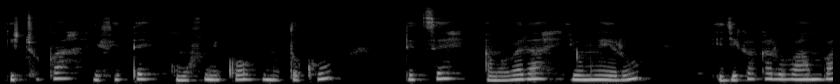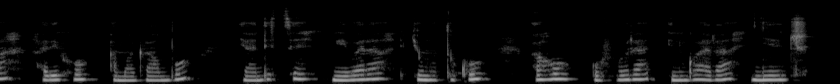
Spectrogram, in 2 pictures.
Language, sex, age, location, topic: Kinyarwanda, female, 25-35, Huye, health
